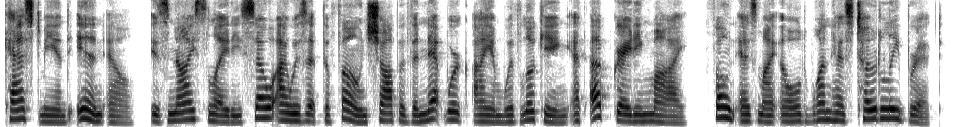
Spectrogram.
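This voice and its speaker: A woman narrating online stories in an even, matter-of-fact reading voice. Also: low-pitched, normal speed, few pauses, no echo, clean studio sound.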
